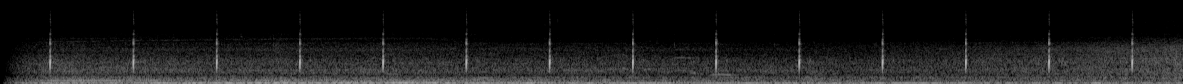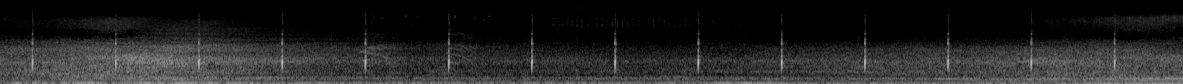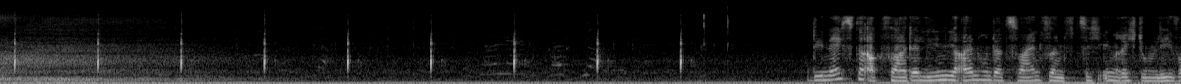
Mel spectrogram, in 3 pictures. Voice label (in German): sprechende haltestelle; berliner strase; koeln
